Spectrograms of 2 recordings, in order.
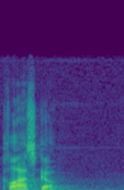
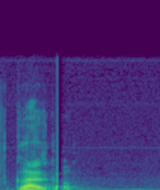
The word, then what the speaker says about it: Glasgow: Glasgow. Good enough. Glasgow.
